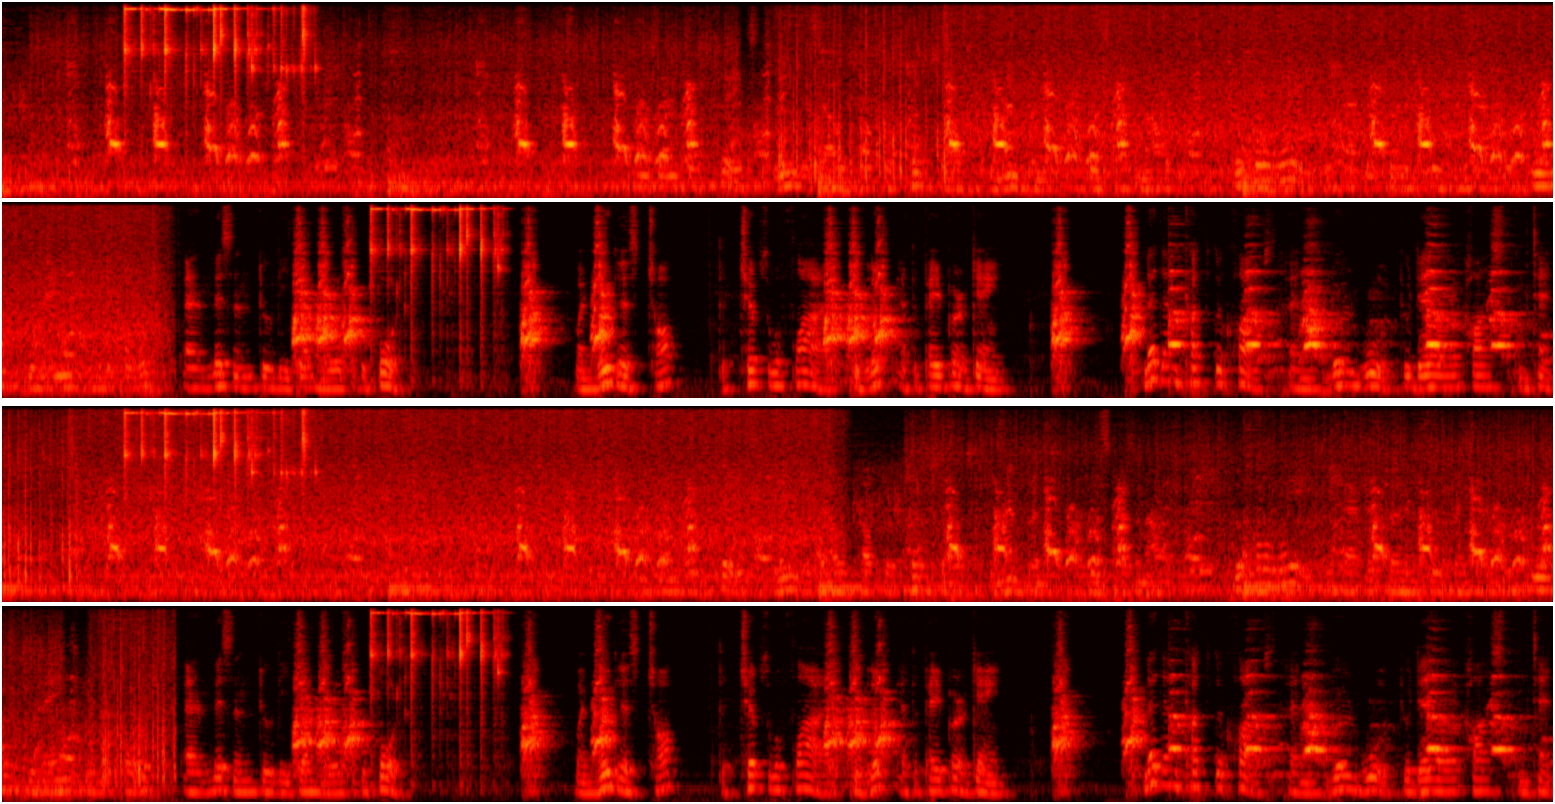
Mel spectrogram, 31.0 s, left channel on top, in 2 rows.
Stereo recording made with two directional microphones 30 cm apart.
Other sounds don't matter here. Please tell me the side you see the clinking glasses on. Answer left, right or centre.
centre.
